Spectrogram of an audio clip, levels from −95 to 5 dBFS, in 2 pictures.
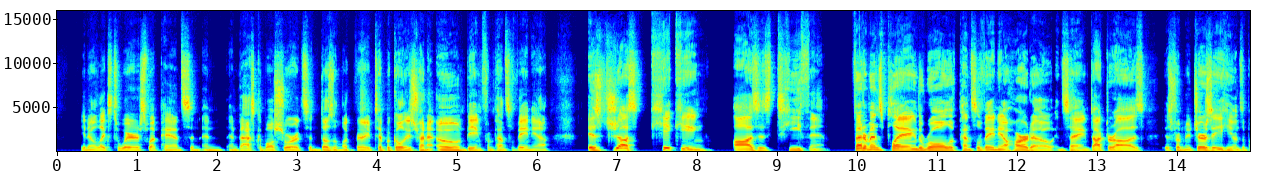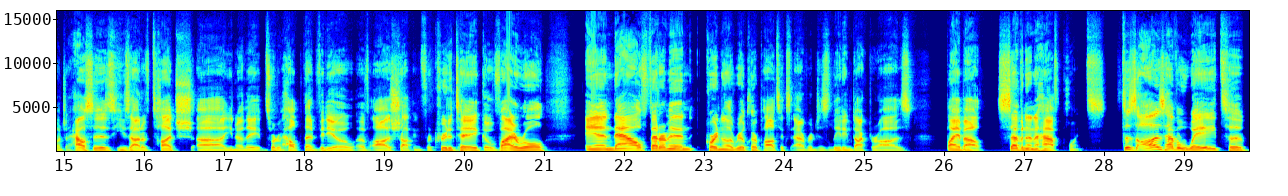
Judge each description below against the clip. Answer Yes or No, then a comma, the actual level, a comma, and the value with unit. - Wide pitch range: Yes, wide, 6.3 semitones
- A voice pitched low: Yes, low, 110 Hz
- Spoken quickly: No, average, 195 wpm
